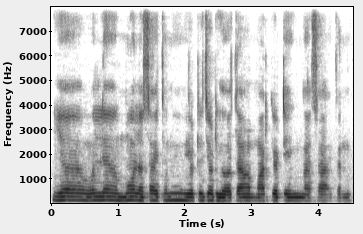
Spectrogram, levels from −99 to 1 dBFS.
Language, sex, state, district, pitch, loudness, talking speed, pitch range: Konkani, male, Goa, North and South Goa, 130 Hz, -19 LUFS, 170 wpm, 125-135 Hz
